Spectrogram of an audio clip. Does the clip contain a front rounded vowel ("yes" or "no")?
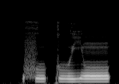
no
